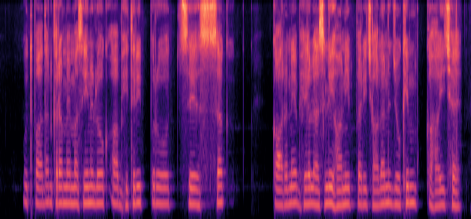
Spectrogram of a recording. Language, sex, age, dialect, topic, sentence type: Maithili, male, 18-24, Bajjika, banking, statement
